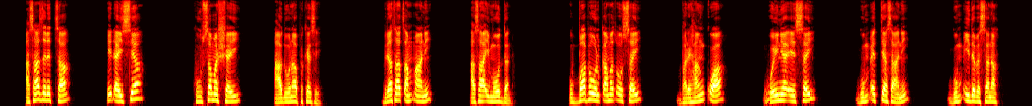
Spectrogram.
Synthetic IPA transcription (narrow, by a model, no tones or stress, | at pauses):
ʔɐsaːzɛɾɛt͡sːaː | ɪɗɐjsːɪja | kuːsːɐmɐʃːɐj | ʔaːd̪oːnaːpːɛkɛsḛː | bɪɾɐt̪aːt͡sʼɐmʔːaːn | ɐsaːɪmo̞ːd̪ːɐnɐ | ʔʊbːaːpːɛwɔlkʼːɐmɐt͡sʼo̞ːsːɐj | bɐɾɛɦɐŋkʼːʊwaː | wɔjnɪjaːe̞ːsːɐj | ɡʊmʔɛt̪ːɪjɐsaːn | ɡʊmʔiːd̪ɛbɛsːɐnɐ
